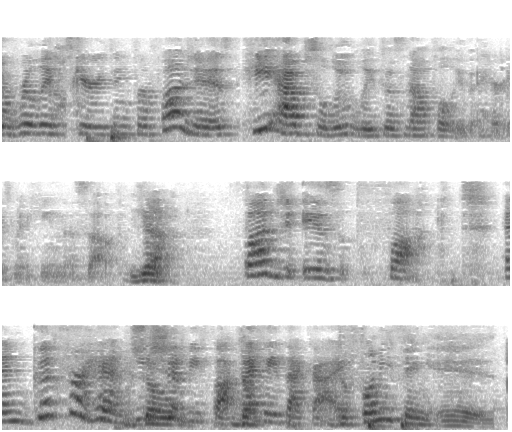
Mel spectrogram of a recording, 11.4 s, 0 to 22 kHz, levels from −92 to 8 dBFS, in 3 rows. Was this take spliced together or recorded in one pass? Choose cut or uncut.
uncut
